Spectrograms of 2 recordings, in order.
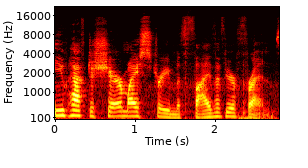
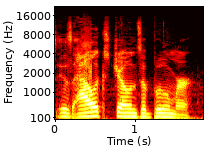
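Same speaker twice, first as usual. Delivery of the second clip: louder repeat; 9 dB louder than usual. Real, not acted.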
